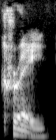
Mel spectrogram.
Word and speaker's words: Kreij: And one of the people in the group was a fellow, an engineer by the name of Albert de Krij, K-R-E-I-J, that's how he pronounced it.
